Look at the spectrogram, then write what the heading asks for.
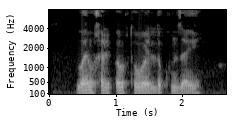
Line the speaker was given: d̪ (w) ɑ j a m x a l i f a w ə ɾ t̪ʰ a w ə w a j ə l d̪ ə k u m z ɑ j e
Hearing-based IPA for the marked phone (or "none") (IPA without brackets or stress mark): w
